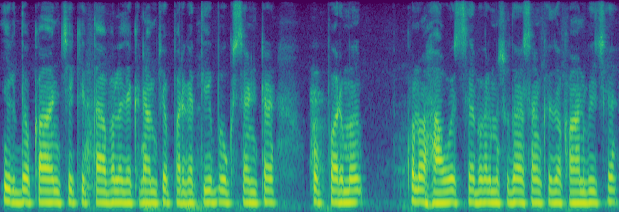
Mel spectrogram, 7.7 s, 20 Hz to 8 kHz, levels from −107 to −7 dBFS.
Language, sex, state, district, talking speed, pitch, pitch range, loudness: Angika, male, Bihar, Begusarai, 180 wpm, 160 Hz, 155-165 Hz, -20 LUFS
